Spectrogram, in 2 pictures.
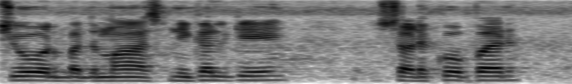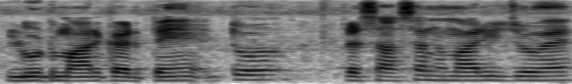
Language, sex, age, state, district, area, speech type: Hindi, male, 18-30, Uttar Pradesh, Pratapgarh, urban, spontaneous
